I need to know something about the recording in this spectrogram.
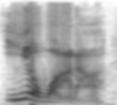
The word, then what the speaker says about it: Iwata: But also, if you guys didn't know, I was pronouncing Iwata wrong. His name is Iwata.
